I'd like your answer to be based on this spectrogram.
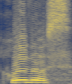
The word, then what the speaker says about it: Huevos: And then I'm going to say this wrong, but Huevos Ranchos? Is that how you say it? – Huevos. – Huevos.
